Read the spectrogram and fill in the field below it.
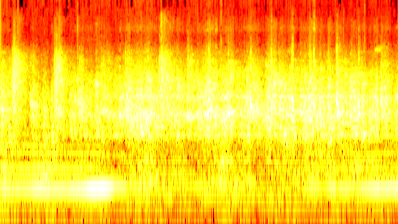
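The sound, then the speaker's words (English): Heavy wagon wheels rumble and roll steadily under a low droning hum as wagons leave a castle courtyard down a rocky way, broken by frequent sharp cracks and knocks of whips over the clattering wagons; no one speaks. “In the courtyard and down the rocky way, the roll of heavy wheels, the crack of whips.”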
